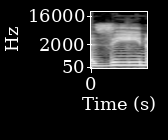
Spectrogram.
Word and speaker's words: zine: Well, it's magazine. So there you go. Zine. I mean, I've always said zine.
